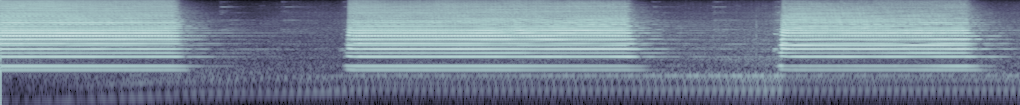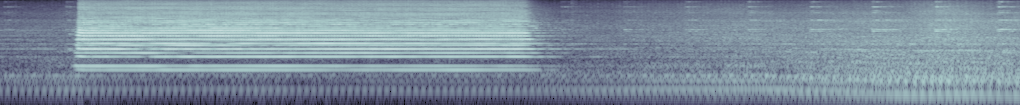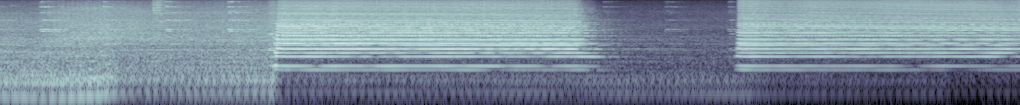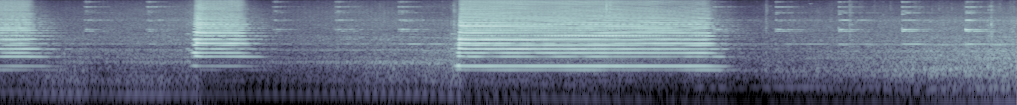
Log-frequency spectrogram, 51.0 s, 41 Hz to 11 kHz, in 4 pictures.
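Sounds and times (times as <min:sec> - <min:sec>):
locomotive air horn blasts: 0:00.0 - 0:02.8, 0:04.3 - 0:08.5, 0:09.7 - 0:12.8, 0:13.6 - 0:20.0, 0:28.8 - 0:33.2, 0:34.7 - 0:39.1, 0:40.6 - 0:41.7, 0:43.9 - 0:47.6
diesel train rumble: 0:00.0 - 0:50.9.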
